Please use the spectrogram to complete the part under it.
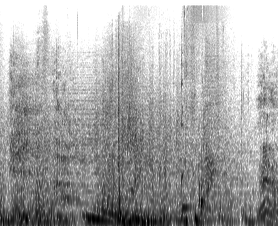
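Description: Expelliarmus spell blasts fired in Hogwarts Legacy on PC, heard as a dense, continuous roar of booming magical impacts and swooshes layered with game effects, loud throughout.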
